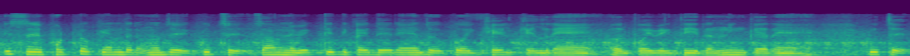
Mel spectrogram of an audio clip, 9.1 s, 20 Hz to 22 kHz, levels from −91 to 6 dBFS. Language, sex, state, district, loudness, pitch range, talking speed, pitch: Hindi, male, Rajasthan, Bikaner, -12 LUFS, 140-160 Hz, 180 wpm, 150 Hz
